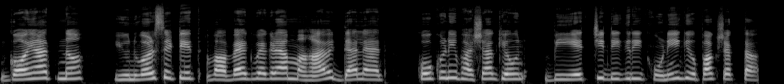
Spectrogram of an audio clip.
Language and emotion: Goan Konkani, neutral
